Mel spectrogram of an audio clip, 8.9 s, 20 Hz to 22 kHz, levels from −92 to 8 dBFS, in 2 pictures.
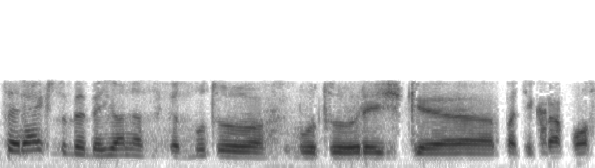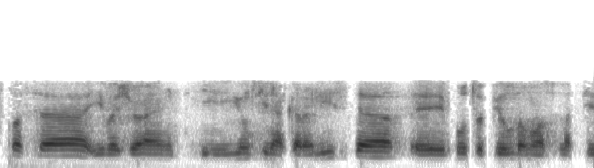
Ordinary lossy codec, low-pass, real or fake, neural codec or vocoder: AAC, 16 kbps; 3.6 kHz; real; none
